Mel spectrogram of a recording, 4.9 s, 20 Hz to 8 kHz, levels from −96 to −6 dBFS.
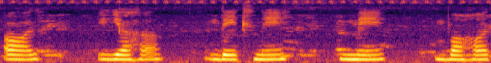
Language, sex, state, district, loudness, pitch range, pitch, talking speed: Hindi, female, Madhya Pradesh, Dhar, -17 LUFS, 205-215 Hz, 210 Hz, 60 wpm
